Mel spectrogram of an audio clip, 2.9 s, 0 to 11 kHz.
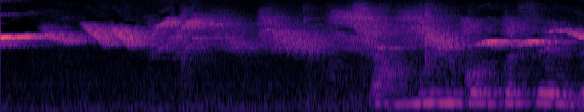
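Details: A picolet seedeater, recorded in 2018, sings a fast, unbroken run of high twittering and sliding notes, with a low humming tone joining toward the end.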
